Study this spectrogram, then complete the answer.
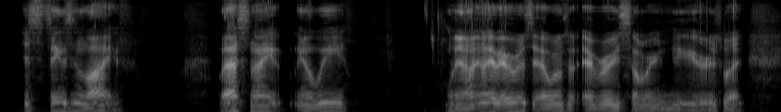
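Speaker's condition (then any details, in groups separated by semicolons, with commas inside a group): Multiple system atrophy; central hypoventilation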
